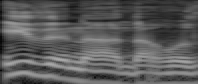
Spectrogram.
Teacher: دال کو ہلانا نہیں ہوتا، دال حرف قلقلہ میں سے نہیں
